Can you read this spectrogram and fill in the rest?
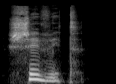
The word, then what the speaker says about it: Shevet: Those letters also refer to a noun, which is written in the same letters but pronounced a bit differently, Shevet. Shevet means in Hebrew a rod, a cane, a stick, Shevet.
